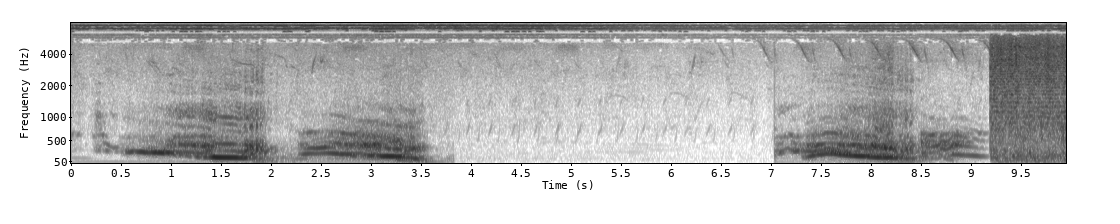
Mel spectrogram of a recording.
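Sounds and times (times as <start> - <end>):
lion roaring: 0.2 - 3.6, 7.0 - 9.2.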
